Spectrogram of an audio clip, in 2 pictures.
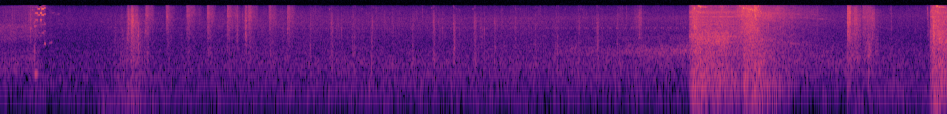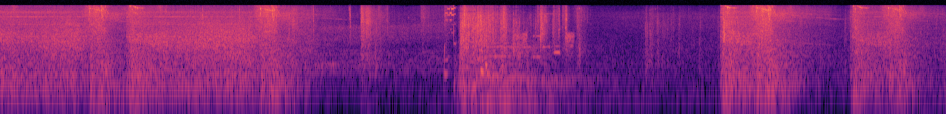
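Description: Footsteps patter quickly over sand and wooden boards.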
